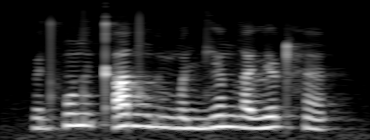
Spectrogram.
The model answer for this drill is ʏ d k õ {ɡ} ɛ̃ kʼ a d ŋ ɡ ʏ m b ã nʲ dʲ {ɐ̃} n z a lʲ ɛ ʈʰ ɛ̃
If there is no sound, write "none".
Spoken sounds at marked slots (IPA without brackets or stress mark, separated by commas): d, ã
